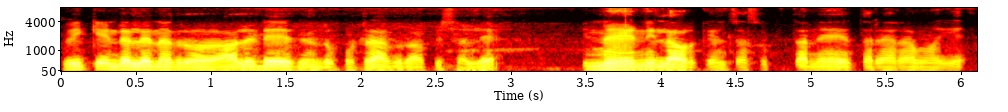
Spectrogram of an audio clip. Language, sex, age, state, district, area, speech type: Kannada, male, 30-45, Karnataka, Bangalore Rural, rural, spontaneous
